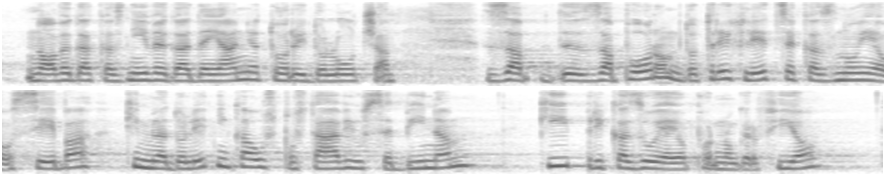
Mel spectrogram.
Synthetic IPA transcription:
nɔːʋɛɡakazniːʋɛɡad̪ɛjaːnjat̪oːɾɛjd̪ɔloːt͡ʃa̰ | zapɔːɾɔmd̪ɔt̪ɾeːxleːt̪̚sɛkaznuːjɛɔseːbakimlad̪ɔleːt̪nikauspɔst̪aːʋiwsɛbiːnam | kipɾikazuːjɛjɔpɔɾnɔɡɾafiːjɔ

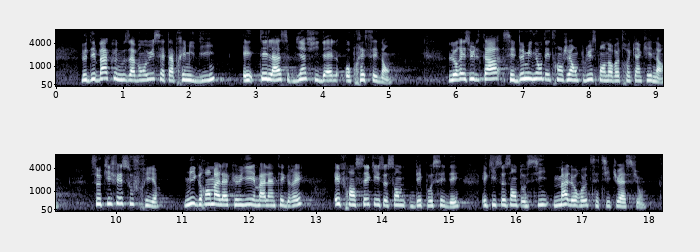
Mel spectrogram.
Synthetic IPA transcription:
ləd̪ebakənuzavɔ̃ysɛt̪apχɛmid̪i | ɛt̪elasbjɛ̃fid̪ɛlopχesed̪ɑ̰̃ | ləʁezylt̪asɛd̪ømiljɔ̃d̪et̪χɑ̃ʒeɑ̃plyspɑ̃d̪ɑ̃vɔt̪χəkʲɛ̃kʲena | səkʲifɛsufχiʁ | miɡʁɑ̃malakʲəjiɛmalɛ̃t̪eɡʁeː | fχɑ̃sɛkʲisəsɑ̃t̪d̪epɔsed̪eːkʲisəsɑ̃t̪osimaløʁød̪əsɛt̪sit̪ɥasjɔ̰̃

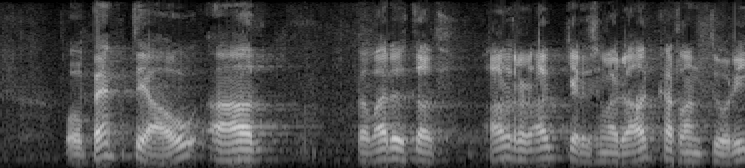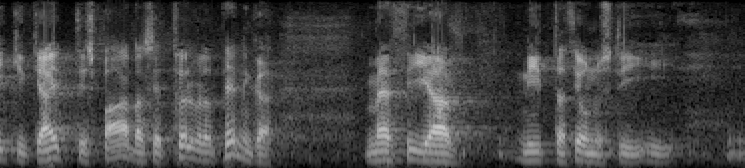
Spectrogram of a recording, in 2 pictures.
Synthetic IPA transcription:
ɔɣpɛn̥t̪ɪawað | θaðvajɾɪðʏht̪að | aðɾaɾaðcɛɾðɪsɛɱvajɾʏaðkʰat̪lant̪ɪɔɣriːcɪðcaːjt̪ɪspa̰ːɾasjɛt̪ʰœːlvɛɾðapʰɛniŋka | mɛðθiað | niːt̪aθjoːwnʏst̪iː

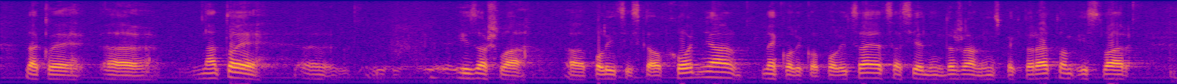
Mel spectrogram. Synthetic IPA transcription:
d̪akle | nat̪o̞je | izaʃla | po̞lit̪sijskaopxo̞ːd̪ɲa | ne̞ko̞liko̞po̞lit̪saːjat̪sasjed̪nimd̪r̩ʒaʋniminspekt̪o̞ɾaːt̪o̞mist̪ʋaːɾ

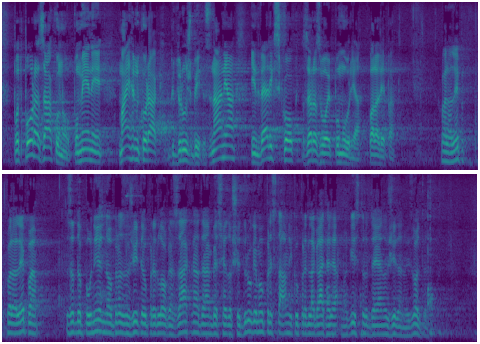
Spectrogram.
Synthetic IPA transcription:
pɔt̪poːɾazaːkɔnṵpɔmeːni | majxənkɔɾaːkɡd̪ɾuːʒbiznaːnjainʋɛlikskokzaɾazʋɔjpɔmuːɾja̰xʋaːlaleːpa̰ | xʋaːlaxʋaːlaleːpa | zad̪ɔpɔwnilnɔːbɾazlɔʒiːt̪ɛwpɾɛd̪loːɡazaːkɔnad̪aːjambɛseːd̪ɔʃɛd̪ɾuːɡɛmupɾɛt̪st̪aːwnikupɾɛd̪laɡaːt̪ɛljamaɡist̪ɾud̪ɛjanuʒiːd̪anuizʋoːlt̪ɛ

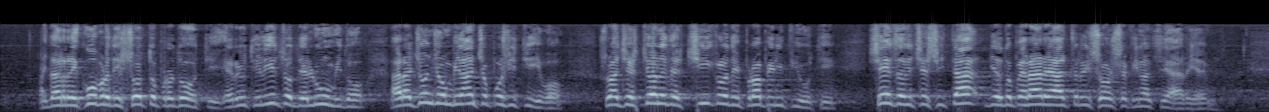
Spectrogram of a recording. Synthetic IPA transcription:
ed̪arːekuːbeɾod̪ejsot̪ːopɾod̪ot̪ːierːiut̪ilid̪zːod̪elːuːmid̪oarːad͡ʒːund͡ʒeɾeumbilant͡ʃopozit̪iːvo̰ | sulːad͡ʒest̪joːned̪elt͡ʃiːklod̪ejpɾɔːpɾiɾifjuːt̪i | sɛnt̪sanet͡ʃesːit̪ad̪iad̪opeɾaːɾealt̪ɾeɾisorsefinant̪sja̰ːɾjḛ

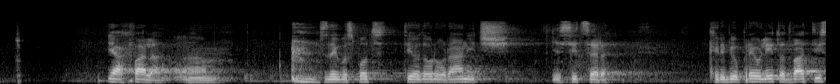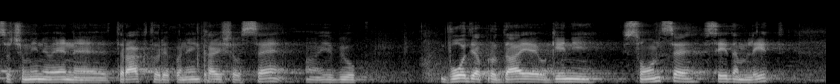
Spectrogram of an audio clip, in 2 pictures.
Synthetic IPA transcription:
jaxʋaːlaə | zd̪ajɡospoːt̪ːeod̪oɾuɾaːnit͡ʃ | jɛsiːsɛɾ | kʰɛɾjɛbiwpɾɛjwleːt̪ɔd̪ʋat̪iːsɔt͡ʃɔmeːnjɛwɛːnɛt̪ɾʔaːkt̪ɔɾjɛpanɛʋeːŋkaːjʃɛwsɛjɛbiw | ʋoːd̪japɾɔd̪aːjɛɔɡeːni | soːnt̪sɛseːd̪əmleːt̪

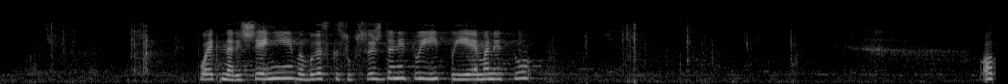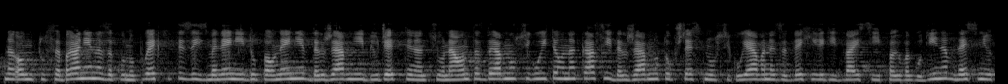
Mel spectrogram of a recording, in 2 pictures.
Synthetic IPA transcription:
pɾoɛk̚t̪nɐɾɛʃɛniɛvəvɾɤskəsopsɤʒd̪ɐnɛt̪oipɾiɛmɐnɛt̪o | o̰t̪nɐɾɔd̪not̪osɐbɾanʲiɛnɐzɐkonopɾoɛkt̪it̪ɛzɐizmɛnɛnʲiɛid̪opɐlˠnɛnʲiɛvd̪əɾʒavniɛbjud͡ʒɛt̪it̪ɛnnɐt̪sionalˠnət̪əzd̪ɾavnoːsiɡʊɾit̪ɛlˠnəkasəid̪əɾʒavnot̪oːpʃt̪ɛst̪vɛnosiɡʊɾʲavɐnɛzɐd̪vɛxiʎʲɐd̪iːd̪vajsɛipɤɾvəɡod̪inəvnɛsɛniot̪

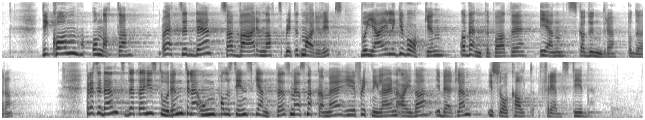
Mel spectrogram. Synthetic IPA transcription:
d̪̥ɪkʰɔmɔmnɑt̪ːə | ɔɛt̪ʰːəɖɛsɔhɑɾʋæːɾnɑt̪ːblɪt̪ːɛt̪mɑːɾəɾɪt̪ | ʋʊɾjæɪlɪɡːəɾʋoːkənɔʋɛnt̪əpʰɔɑt̪̚d̪ɛɪjɛnskɑd̪ʉnd̪ɾəpʰɔd̪øːɾɑ | pʰɾɛsɪd̪ɛnt̪d̪ɛt̪ːəæɾhɪst̪uːɾɪənt̪ʰɪlæɪʊŋːpʰɑləst̪iːnskjɛnt̪əsɔmjæhɑɾsnɑkːɑmɛɪflʏkt̪nɪŋəlæɪəɳəɑɪd̪ɑɪbeːt̪lɛmɪsoːkʰɑlt̪fɾeːd̪st̪ʰiːd̪

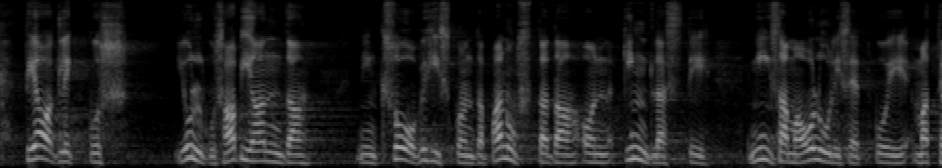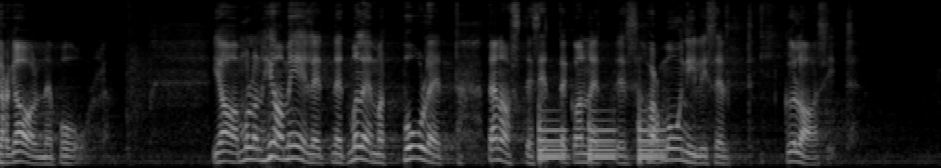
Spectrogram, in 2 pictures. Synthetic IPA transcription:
t̪eɑd̪̥likːus | julɡ̥usɑb̥iɑnd̪̥ɑ | niŋɡ̥so̞ːbyɦisko̞nd̪̥ɑpɑnust̪ɑd̪̥ɑo̞nkind̪lɑst̪i | niːsɑmɑolulise̞d̪̥kujmɑt̪ːˑe̞ɾiɑːlne̞po̞ːl | jɑmulːo̞nɦe̞ɑme̞ːle̞t̪ne̞ːd̪mɤle̞mɑd̪̚po̞ːle̞d̪̥ːænɑst̪e̞se̞t̪ːe̞kɑnːe̞t̪ːe̞shɑrmo̞ːnʲilise̞lt̪kɤlɑsid̪̥

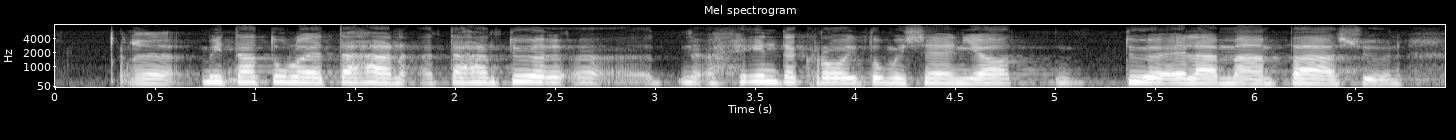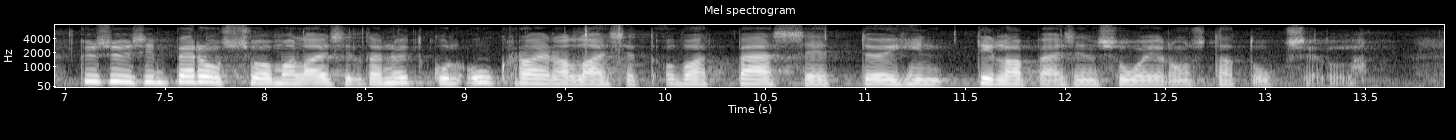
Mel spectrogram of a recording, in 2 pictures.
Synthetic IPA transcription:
mit̪æt̪uleːt̪æɦænt̪æhænt̪yø | int̪ekroit̪umiseːnjɑt̪yøelæmæːmpæːsyːnkysyisimperusːuomɑlɑisilt̪ɑnyt̪kunʔukrɑinɑlɑiset̪oʋɑt̪̚pæːsːeːt̪tøihint̪ilɑpæisensuojelunst̪ɑt̪uksḛlːɑ

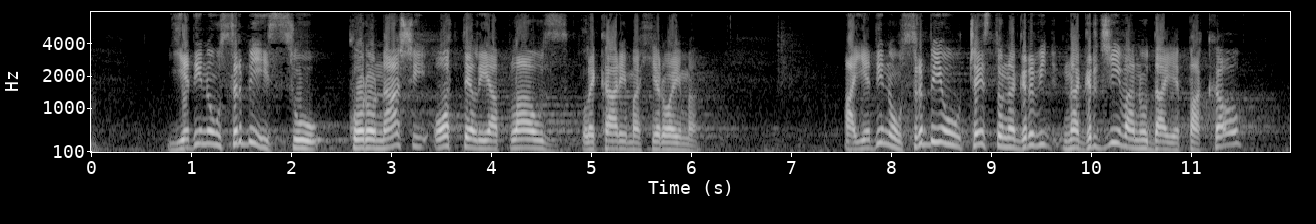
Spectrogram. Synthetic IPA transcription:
jed̪ino̞usr̩bijisuko̞ɾonaʃiʔo̞t̪eliaplˠauzle̞kaːɾimaxeɾo̞jima̰ | ajed̪ino̞usr̩bijut͡ʂe̞ːst̪o̞naɡr̩d͡ʑiʋanud̪aje̞pakʰao

